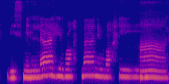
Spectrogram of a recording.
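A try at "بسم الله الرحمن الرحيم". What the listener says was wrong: Ada basmalah ada satu ra sabdu. Sorry, ada dua ra sabdu. Jadi perlu ditekankan pada huruf tu. Dia tak boleh Bismillahirrahmanirrahim. Dia macam tak lekat. Dia longgar.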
